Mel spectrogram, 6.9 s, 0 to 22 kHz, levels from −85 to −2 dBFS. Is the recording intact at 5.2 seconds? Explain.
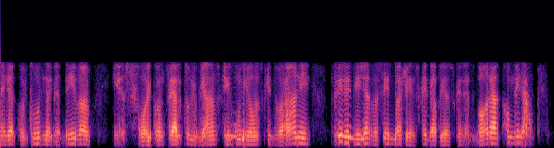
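No. At 5.2 s the speech sounds hoarse, buzzy and close to robotic, with a narrow, boxed-in tone and nothing at all above about 3.8 kHz. This is Speex codec damage, and it runs through the whole clip. The coder has almost no bits for the excitation signal, so it rebuilds the voice in a crude, vocoder-like way. The heavy roughness points to a setting near 2 kbps, squeezed into a line band of roughly 200 Hz to 3.7 kHz.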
